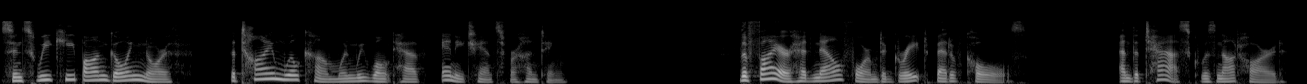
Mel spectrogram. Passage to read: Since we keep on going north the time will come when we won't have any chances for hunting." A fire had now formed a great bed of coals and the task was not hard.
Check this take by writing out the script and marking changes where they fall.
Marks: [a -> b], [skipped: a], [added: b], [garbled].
Since we keep on going north the time will come when we won't have any [chances -> chance] for hunting." [A -> The] fire had now formed a great bed of coals and the task was not hard.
